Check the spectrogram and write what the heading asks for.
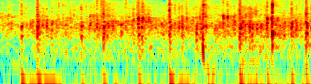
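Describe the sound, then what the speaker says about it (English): Brief, dense clapping from a small crowd, steady and fairly close, with no voices. "big round of applause to the legendary mod of the ages, Blogsy"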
